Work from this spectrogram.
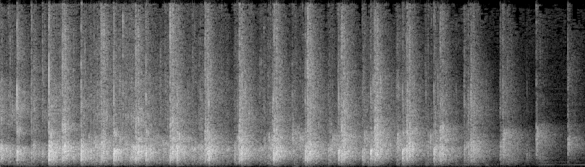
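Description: Church congregation applauding and cheering the Lord, a dense run of loud rhythmic clapping with crowd voices that pulses steadily and gradually tapers toward the end.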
